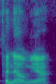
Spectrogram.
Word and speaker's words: pneumonia: to court Yeah, but we actually pronounce that P, pneumonia. I mean, yeah, so it's not the same thing. I know, I'm joking. I'm not an idiot. I know it's pneumonia.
